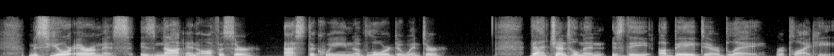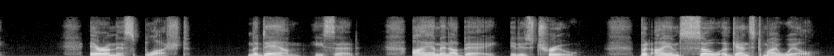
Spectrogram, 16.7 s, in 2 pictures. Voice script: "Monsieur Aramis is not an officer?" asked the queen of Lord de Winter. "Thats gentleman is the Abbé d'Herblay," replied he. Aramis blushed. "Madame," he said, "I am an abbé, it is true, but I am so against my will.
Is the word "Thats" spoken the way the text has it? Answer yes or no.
no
